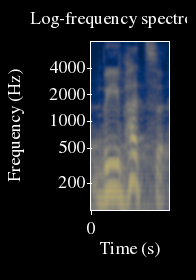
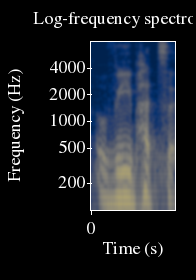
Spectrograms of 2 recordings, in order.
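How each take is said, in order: First: The word begins with a b sound. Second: The word begins with a v sound. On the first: The speaker calls it right. "बीभत्स रस न की" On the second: The speaker calls it wrong. "न की विभत्स"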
